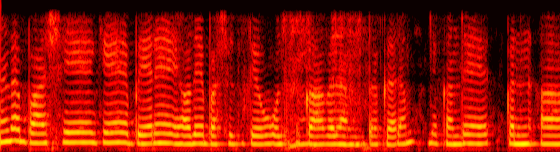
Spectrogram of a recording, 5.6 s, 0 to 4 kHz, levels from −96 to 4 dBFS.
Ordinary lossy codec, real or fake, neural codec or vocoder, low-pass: none; fake; codec, 16 kHz, 4.8 kbps, FACodec; 3.6 kHz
